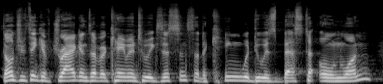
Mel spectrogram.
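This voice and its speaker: A man's voice: on the high side, steady tone, fast, natural voice. A man acting a pompous, sly king in a comic stage play, with a haughty theatrical delivery. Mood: haughty, boastful.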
